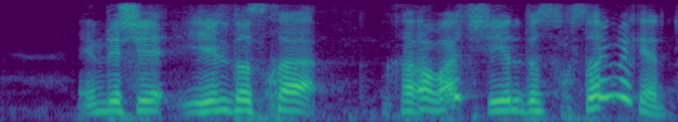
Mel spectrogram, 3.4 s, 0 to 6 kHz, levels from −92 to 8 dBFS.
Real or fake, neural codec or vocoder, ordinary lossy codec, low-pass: fake; codec, 16 kHz in and 24 kHz out, 1.1 kbps, FireRedTTS-2 codec; none; 5.4 kHz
